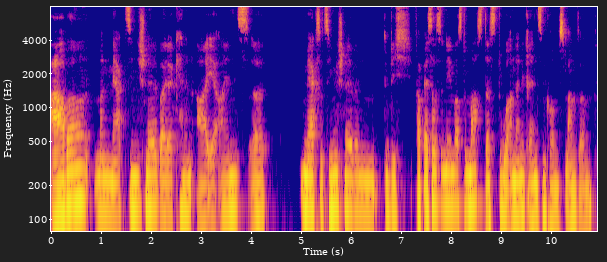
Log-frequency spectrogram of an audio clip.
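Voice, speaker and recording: A man's somewhat breathy voice with a dark, mellow tone, medium pitch, fairly even intonation and a very slow pace. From Mannheim, Germany. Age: 20s. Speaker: photographer. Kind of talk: casual chat. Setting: studio.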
